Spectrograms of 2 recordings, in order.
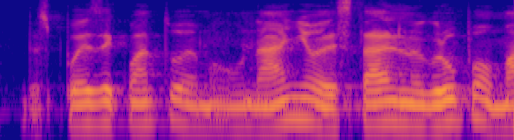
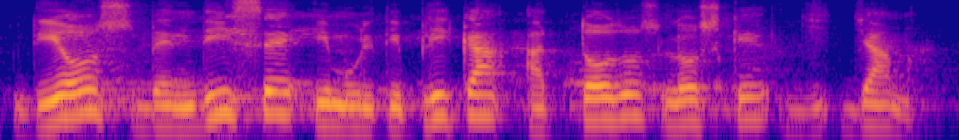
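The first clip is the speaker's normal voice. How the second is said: slow, word-by-word lead; slow group repetition; slower than usual. Shown as a demonstration. Preacher leading the congregation to repeat a phrase, slow and measured. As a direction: pace it slowly so others can repeat. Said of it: "repita esa frase conmigo".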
